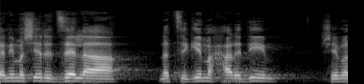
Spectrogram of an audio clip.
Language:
Hebrew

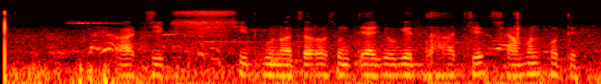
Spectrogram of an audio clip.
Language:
Marathi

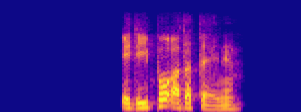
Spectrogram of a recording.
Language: Italian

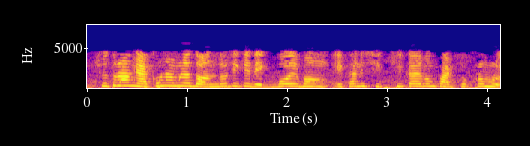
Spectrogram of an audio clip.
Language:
Bangla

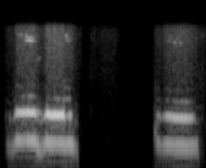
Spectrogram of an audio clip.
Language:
Urdu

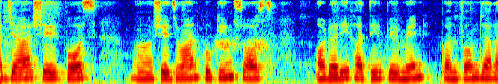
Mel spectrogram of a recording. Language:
Konkani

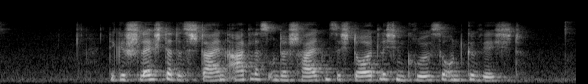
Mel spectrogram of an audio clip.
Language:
German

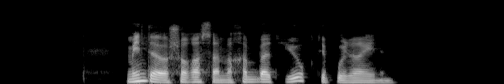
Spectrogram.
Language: Bashkir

